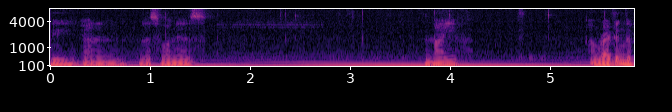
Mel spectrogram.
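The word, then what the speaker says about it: naïve: And both the vowels are pronounced separately.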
